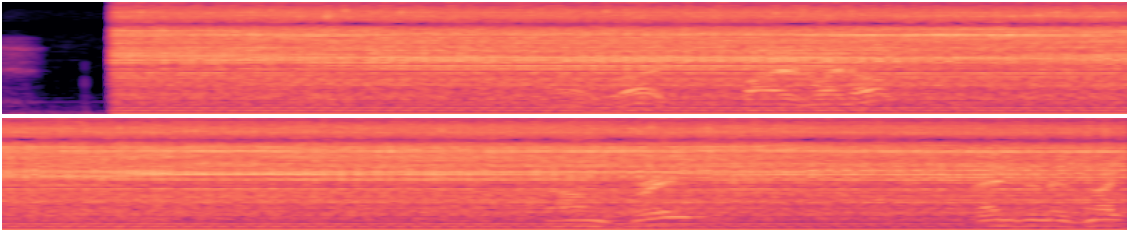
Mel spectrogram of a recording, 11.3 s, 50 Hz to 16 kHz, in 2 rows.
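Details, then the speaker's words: 2001 Acura MDX 3.5L J-series V6 after timing belt kit, new tensioner, serpentine and power steering belts: steady, even idle hum with light belt whir, no knocks or ticks; normal idle. "i already took the vehicle for a drive and everything is great response is great it's not lagging everything is great"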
